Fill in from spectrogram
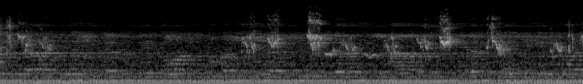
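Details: Lovebirds during mating give scattered short, high chirps, isolated at first and then in small clusters. A couple of the notes are sharper and louder, and a steady low hum runs underneath.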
